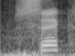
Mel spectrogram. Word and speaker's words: sick: probably thinking oh that's not a big deal sick seek what's the difference hey it makes a big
